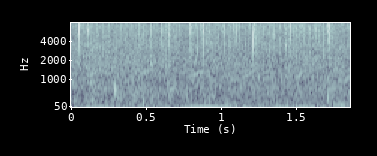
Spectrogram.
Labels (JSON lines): {"label": "biophony", "recorder": "SoundTrap 500"}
